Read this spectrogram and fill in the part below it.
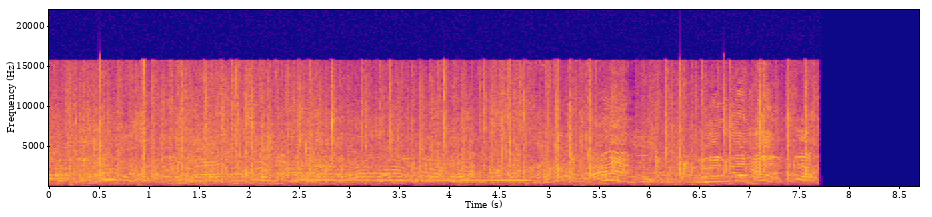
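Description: A man raps loudly into a microphone before a crowd.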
